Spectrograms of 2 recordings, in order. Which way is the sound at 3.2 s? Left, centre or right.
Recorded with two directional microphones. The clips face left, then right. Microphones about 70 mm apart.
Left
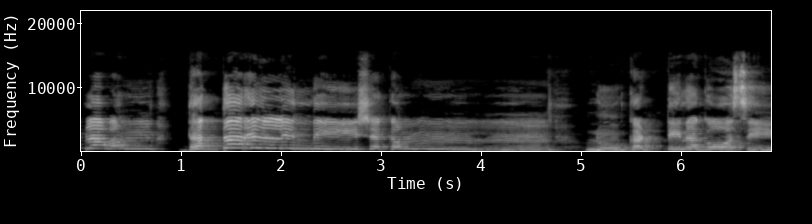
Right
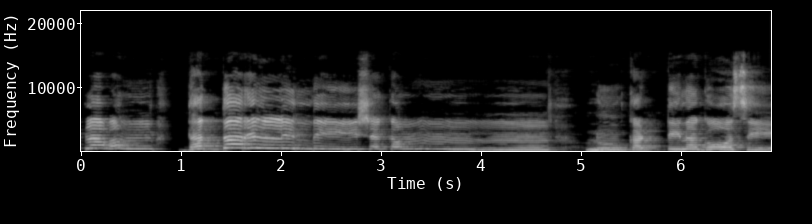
Right.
